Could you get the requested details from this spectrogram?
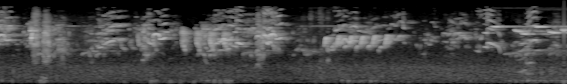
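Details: Rainbow lorikeets at a feed in Australia: loud, rasping screeches and rapid chattering bursts, several birds calling over one another with short pauses.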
